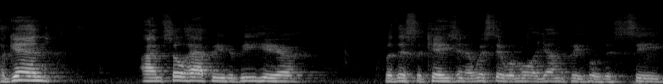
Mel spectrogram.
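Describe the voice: Speaking at a fairly slow pace with long, frequent pauses, the man has a dark, mellow tone, fairly high pitch and fairly even intonation.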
